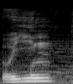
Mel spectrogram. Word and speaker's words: Oyin: Sean Oin, designer et fondateur de Oin Studio. – Oin, c'est comme ça qu'on prononce mon nom de famille euh, dans mon dialecte maternel. C'est Oin, c'est pas Oini.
